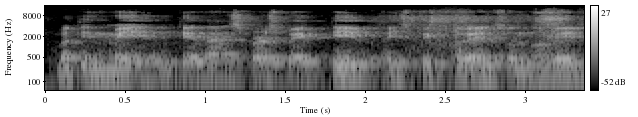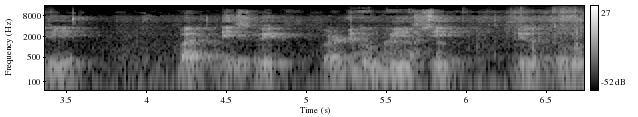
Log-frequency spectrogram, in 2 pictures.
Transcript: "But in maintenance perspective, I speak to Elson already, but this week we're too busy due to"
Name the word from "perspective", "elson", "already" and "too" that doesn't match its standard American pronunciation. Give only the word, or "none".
none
